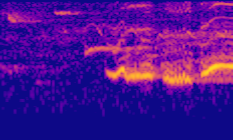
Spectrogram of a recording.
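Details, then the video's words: Common blackbird (Turdus merula) singing in Sweden: a brief phrase of mellow, warbling mid-pitched notes in two or three quick bursts, preceded by faint thin high tones. "Koltrast / Turdus merula / Common Blackbird / ljud - sound"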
